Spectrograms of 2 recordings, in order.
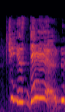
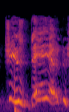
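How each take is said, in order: First: Shrill, slow, much higher and louder scream of horror; horrified scream. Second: Much higher, louder, slow scream breaking into a cry; sobbing scream. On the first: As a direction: shriek it out, slowly, as if she's found a corpse. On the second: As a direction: wail it again, slowly, voice cracking into tears. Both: A narrator's reading. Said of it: "screamed Mary".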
